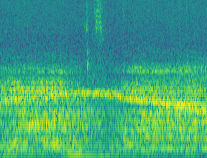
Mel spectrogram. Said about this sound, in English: Are you guys hearing this? I love this city, but I live in a war zone. Ugh. Definitely time for a beer until all of these sirens go by.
